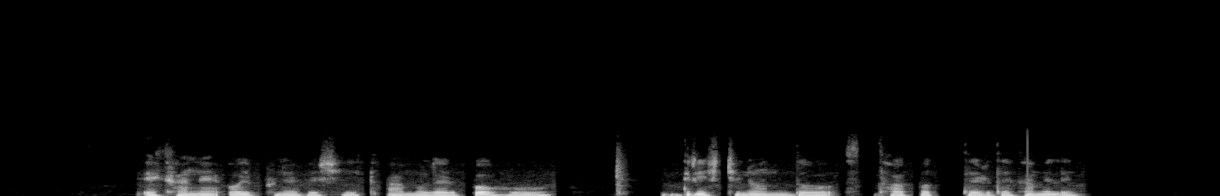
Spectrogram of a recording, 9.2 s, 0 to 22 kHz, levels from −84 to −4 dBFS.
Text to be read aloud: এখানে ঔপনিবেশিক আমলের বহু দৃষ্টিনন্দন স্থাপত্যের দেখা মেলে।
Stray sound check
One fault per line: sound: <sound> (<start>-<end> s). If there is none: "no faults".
no faults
